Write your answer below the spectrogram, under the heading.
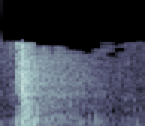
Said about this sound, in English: Did it not say she closed the door on him?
